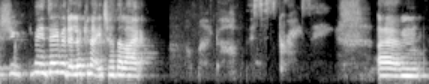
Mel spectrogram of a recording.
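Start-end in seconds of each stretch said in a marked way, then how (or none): 1.9-5.0 unvoiced, slow hushed whisper; whispered aside to a castmate. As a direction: whisper it in awe to a friend. Excited look between actors.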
